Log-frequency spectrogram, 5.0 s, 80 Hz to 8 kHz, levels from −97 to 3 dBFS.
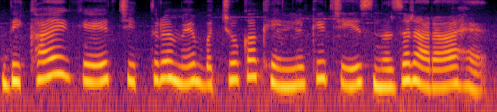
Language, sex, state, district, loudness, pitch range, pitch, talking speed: Hindi, female, Assam, Kamrup Metropolitan, -14 LUFS, 250-310 Hz, 280 Hz, 155 wpm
